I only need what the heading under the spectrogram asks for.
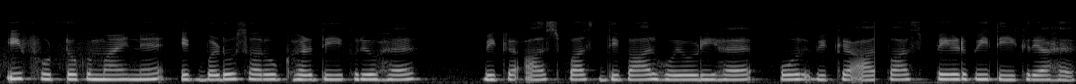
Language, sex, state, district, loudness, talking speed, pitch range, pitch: Marwari, female, Rajasthan, Nagaur, -25 LUFS, 145 wpm, 220-235 Hz, 225 Hz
